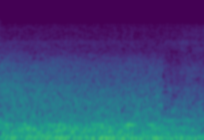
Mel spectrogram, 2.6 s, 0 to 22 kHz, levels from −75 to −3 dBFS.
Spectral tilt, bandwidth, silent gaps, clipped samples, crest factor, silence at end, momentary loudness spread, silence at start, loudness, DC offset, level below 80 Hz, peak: -7 dB/octave; 11.5 kHz; none; under 0.1%; 14 dB; 0 s; 3 LU; 0 s; -27 LUFS; 0.2%; -32 dBFS; -12 dBFS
